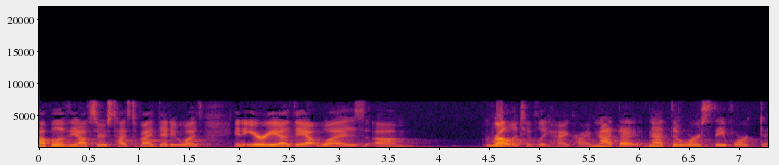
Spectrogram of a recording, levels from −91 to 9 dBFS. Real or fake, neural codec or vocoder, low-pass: real; none; 7.2 kHz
